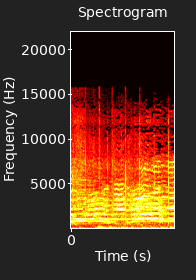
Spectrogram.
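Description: Crowd of people talking and calling out over one another, with a low rumbling on the microphone from about half a second in.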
